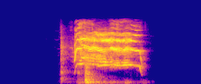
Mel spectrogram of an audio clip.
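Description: A woman's single high-pitched scream of pain, about a second and a half long, falling off at the end: she has cut her finger with the kitchen knife.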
